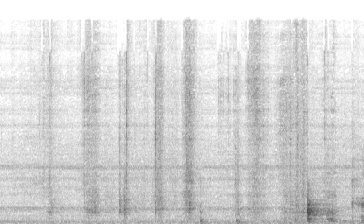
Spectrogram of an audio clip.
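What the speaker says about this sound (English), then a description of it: "We need about a half a cup of chopped pepper. Just dice it up." A knife dices a bell pepper into small pieces on a cutting board, giving a series of light, irregular close taps that grow slightly quicker toward the end.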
